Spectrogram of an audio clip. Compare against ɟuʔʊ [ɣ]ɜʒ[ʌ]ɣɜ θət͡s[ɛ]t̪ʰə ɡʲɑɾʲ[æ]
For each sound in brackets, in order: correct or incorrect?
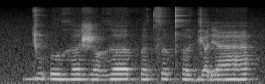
correct, correct, incorrect, correct

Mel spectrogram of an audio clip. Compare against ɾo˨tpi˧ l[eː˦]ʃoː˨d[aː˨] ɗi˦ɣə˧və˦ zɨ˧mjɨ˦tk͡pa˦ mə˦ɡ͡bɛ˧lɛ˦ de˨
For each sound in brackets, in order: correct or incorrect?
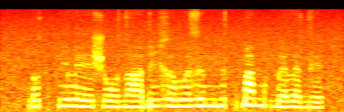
incorrect, correct

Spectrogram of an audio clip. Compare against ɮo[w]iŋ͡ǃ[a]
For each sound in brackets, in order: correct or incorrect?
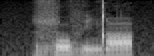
incorrect, incorrect

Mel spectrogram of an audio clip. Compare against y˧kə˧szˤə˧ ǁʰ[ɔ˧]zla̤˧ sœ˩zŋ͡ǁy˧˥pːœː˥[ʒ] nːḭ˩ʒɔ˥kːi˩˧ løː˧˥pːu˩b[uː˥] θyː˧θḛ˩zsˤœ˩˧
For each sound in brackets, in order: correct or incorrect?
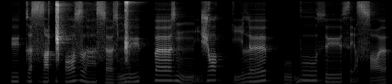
incorrect, incorrect, correct

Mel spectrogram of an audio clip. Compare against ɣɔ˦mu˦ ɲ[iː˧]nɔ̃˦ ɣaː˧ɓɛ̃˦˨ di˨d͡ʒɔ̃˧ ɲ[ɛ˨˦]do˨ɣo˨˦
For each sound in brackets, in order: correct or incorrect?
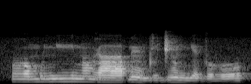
incorrect, incorrect

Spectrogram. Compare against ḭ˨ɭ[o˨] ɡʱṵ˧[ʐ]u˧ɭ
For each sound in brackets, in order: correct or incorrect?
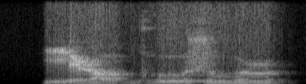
incorrect, incorrect

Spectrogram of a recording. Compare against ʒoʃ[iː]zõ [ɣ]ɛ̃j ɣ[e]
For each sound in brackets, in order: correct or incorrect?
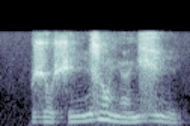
correct, incorrect, incorrect

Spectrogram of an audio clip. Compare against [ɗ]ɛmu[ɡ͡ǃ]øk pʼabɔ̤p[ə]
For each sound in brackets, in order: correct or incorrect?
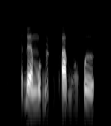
correct, incorrect, incorrect

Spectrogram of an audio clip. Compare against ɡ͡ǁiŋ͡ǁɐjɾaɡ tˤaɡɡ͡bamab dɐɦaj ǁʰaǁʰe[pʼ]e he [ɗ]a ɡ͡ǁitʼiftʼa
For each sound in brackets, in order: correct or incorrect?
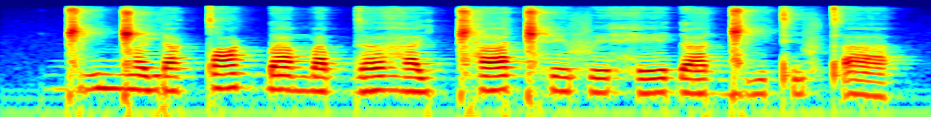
incorrect, correct

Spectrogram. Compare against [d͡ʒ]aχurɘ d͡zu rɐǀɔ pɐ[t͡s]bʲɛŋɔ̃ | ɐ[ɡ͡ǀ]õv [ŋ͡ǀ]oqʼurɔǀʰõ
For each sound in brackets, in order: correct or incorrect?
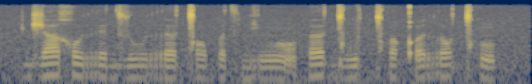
correct, correct, correct, incorrect

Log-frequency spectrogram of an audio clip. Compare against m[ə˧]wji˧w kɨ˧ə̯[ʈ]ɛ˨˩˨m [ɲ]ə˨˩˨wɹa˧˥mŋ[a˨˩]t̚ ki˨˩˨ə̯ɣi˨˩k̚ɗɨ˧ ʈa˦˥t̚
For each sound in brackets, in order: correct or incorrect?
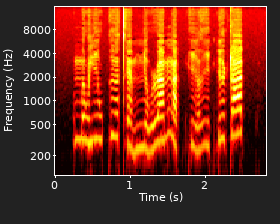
correct, incorrect, correct, correct

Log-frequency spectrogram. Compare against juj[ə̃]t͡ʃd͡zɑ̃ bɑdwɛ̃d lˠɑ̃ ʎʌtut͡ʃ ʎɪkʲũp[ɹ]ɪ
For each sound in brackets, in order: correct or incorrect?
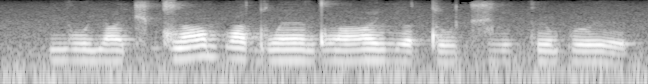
incorrect, correct

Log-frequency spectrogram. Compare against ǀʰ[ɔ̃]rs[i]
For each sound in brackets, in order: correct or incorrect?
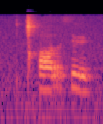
incorrect, incorrect

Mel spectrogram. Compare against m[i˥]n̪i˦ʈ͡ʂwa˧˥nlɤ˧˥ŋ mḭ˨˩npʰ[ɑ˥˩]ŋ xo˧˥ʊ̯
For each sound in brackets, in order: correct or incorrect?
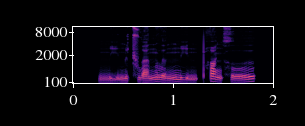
incorrect, correct

